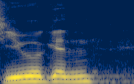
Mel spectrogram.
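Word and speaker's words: Jürgen: Um it's uh Yugan. So it's spelled Jurgen but it's Yugan and uh Schmid Huber.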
